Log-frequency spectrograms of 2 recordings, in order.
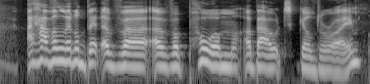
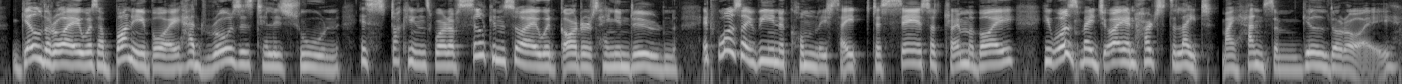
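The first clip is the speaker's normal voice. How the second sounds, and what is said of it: Put-on Scottish accent. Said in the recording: “forgive me while I put on a Scottish accent for this.”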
